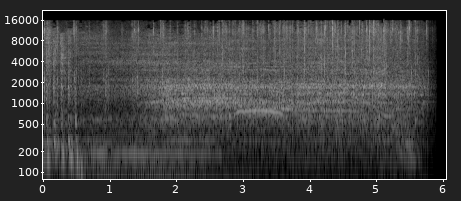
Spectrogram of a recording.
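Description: Cheerdance music ends with a few closing beats and a held chord, and audience applause swells over it and then cuts off suddenly near the end.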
